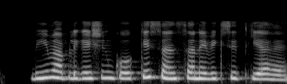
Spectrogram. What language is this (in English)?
Hindi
